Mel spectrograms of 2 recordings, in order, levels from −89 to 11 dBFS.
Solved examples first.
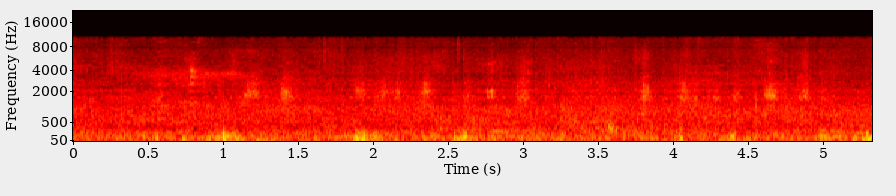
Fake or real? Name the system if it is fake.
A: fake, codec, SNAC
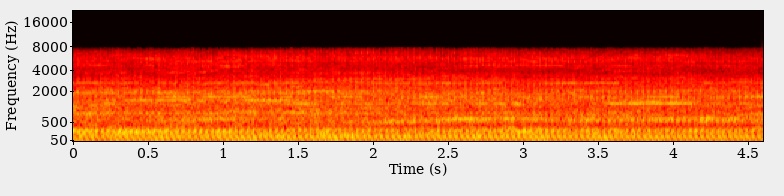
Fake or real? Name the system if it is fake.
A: real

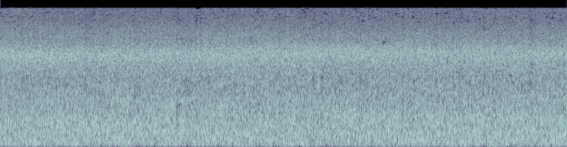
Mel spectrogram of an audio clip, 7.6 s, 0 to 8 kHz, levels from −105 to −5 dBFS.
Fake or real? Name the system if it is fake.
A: real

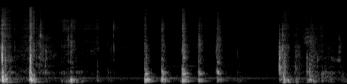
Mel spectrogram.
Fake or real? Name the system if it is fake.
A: fake, autoencoder, DAC-VAE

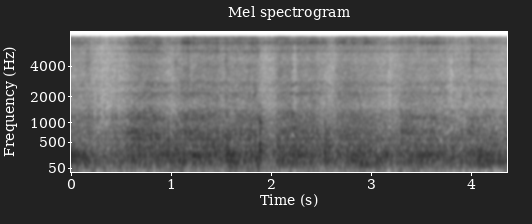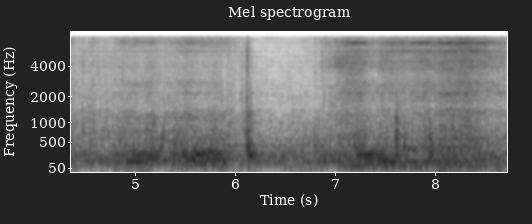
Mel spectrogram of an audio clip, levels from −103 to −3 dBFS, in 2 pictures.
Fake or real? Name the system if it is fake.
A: fake, autoencoder, DAC-VAE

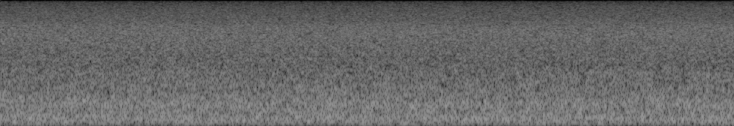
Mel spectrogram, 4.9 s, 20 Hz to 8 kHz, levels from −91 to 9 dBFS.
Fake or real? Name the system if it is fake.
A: real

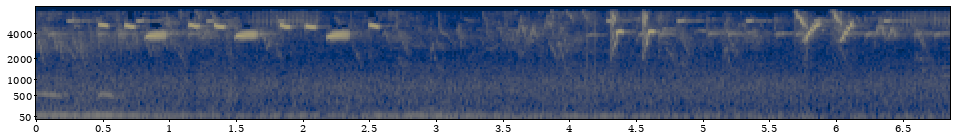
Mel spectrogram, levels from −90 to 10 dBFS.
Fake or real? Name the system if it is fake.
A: real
